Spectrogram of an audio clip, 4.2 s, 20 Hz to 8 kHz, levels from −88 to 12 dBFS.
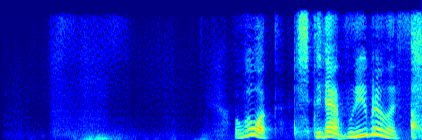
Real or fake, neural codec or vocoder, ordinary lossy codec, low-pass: fake; codec, 16 kHz, 0.5 kbps, FunCodec, trained on Chinese and English, 25 frames a second; none; 7.2 kHz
